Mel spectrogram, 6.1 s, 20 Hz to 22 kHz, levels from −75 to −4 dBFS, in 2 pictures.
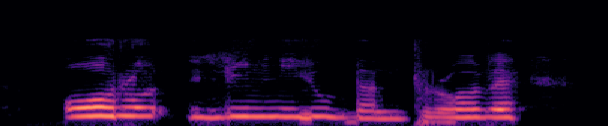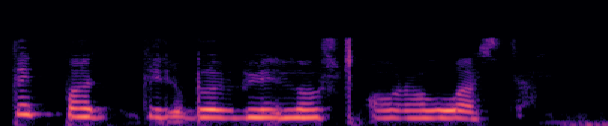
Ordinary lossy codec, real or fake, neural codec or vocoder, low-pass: AAC, 48 kbps; fake; codec, 16 kHz in and 24 kHz out, 0.6 kbps, FireRedTTS-2 codec; 7.2 kHz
